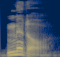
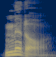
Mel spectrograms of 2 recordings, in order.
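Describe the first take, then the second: No difference in how they are said.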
